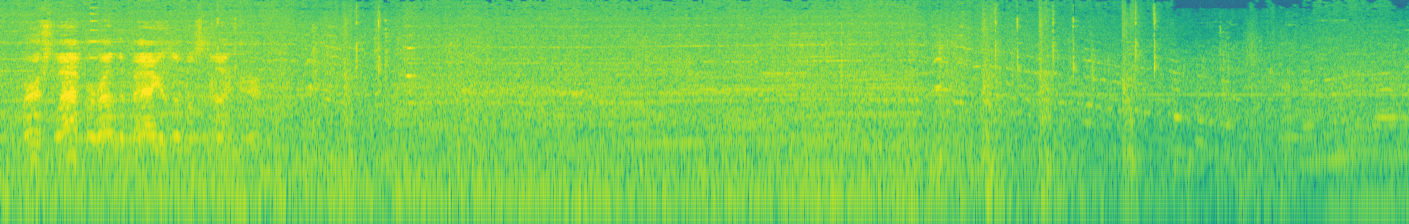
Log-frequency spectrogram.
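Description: A racing car engine roars and shifts gears steadily.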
